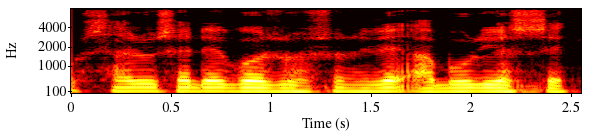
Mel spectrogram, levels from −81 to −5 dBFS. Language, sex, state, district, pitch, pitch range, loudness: Assamese, male, Assam, Kamrup Metropolitan, 115 Hz, 115-120 Hz, -16 LUFS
